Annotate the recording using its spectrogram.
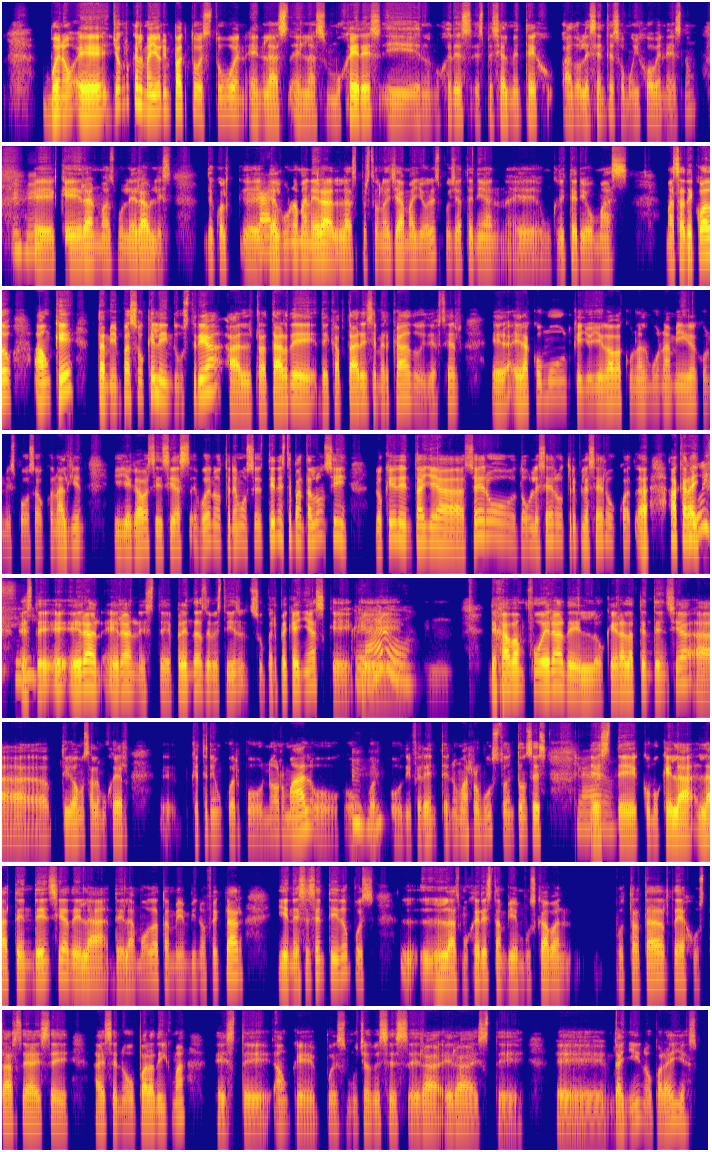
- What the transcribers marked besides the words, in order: none
- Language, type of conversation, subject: Spanish, podcast, ¿Cómo afecta la publicidad a la imagen corporal en los medios?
